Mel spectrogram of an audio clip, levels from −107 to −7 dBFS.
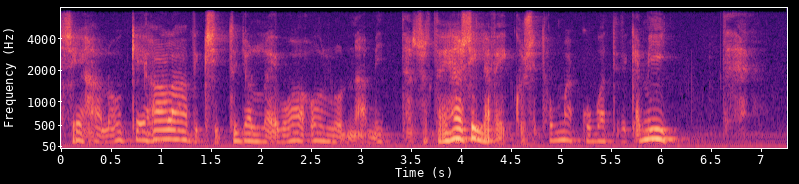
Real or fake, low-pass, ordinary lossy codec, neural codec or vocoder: real; 7.2 kHz; none; none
